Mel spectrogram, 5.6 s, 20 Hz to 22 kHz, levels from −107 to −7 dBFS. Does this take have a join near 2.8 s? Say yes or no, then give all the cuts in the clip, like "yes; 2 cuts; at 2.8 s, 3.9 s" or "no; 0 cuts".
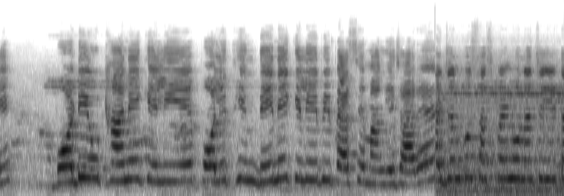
no; 1 cut; at 4.4 s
